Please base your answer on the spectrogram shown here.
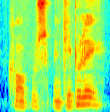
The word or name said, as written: corpus mandibulae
